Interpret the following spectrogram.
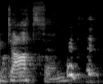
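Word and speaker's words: dachshund: So my uh my son just uh went and got him a miniature d'acha. How do you say it? Do Well, if you're talking, you say Datson.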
